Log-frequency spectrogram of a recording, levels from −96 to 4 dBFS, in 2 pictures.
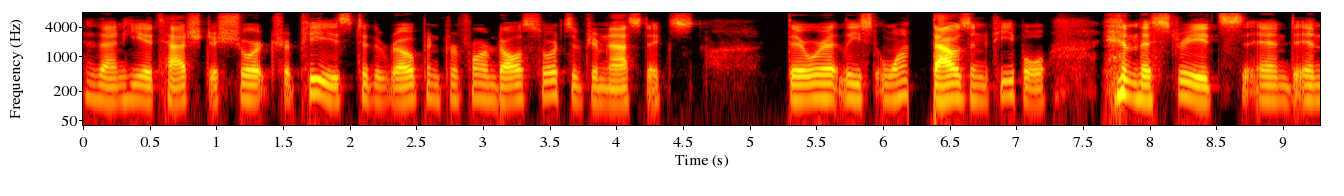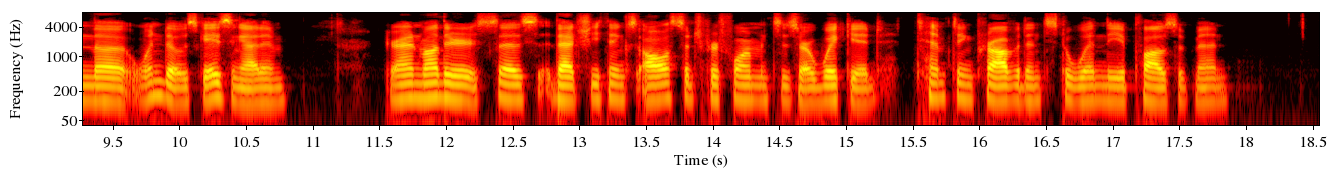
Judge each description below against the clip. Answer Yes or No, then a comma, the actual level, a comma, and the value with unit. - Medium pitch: No, low, 130 Hz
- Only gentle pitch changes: Yes, narrow, 2.0 semitones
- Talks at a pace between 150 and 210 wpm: Yes, average, 160 wpm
